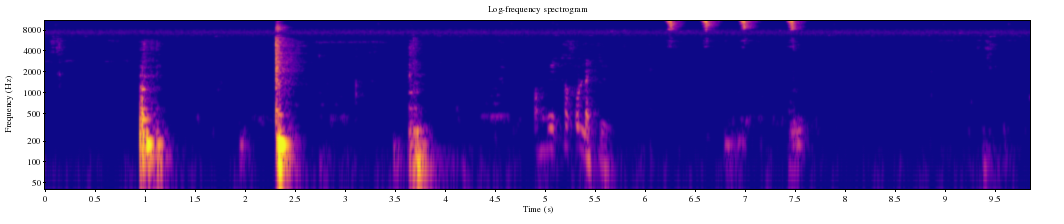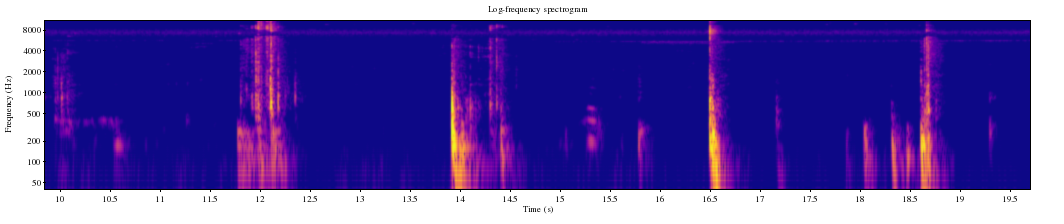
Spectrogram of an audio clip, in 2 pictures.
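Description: Wooden planks knock and thud against each other.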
